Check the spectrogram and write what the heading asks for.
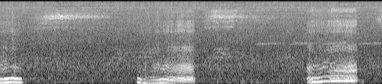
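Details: Black and white cat sleeping and snoring: three slow, voiced snoring breaths over about eight seconds with quiet pauses between; ordinary snoring.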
